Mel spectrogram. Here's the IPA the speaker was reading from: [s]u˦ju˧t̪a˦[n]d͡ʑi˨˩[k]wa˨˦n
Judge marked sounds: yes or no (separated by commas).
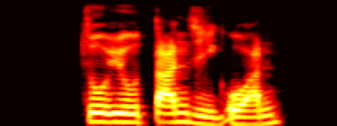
no, yes, no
